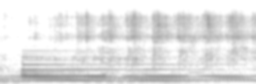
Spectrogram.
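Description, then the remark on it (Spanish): A crowd in a church imitates rain with their hands, making a steady rain-like patter, a dense, even rustle that swells slightly, heard alongside a sustained keyboard chord ringing underneath. “Vamos a hacer una vez más y cuando yo le diga hacemos los tres juntos y vamos a escuchar cómo llueve en la iglesia.”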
